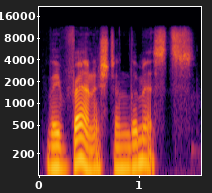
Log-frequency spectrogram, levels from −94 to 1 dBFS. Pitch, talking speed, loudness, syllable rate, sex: 135 Hz, 185 wpm, -17 LUFS, 4.8 syllables/s, male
